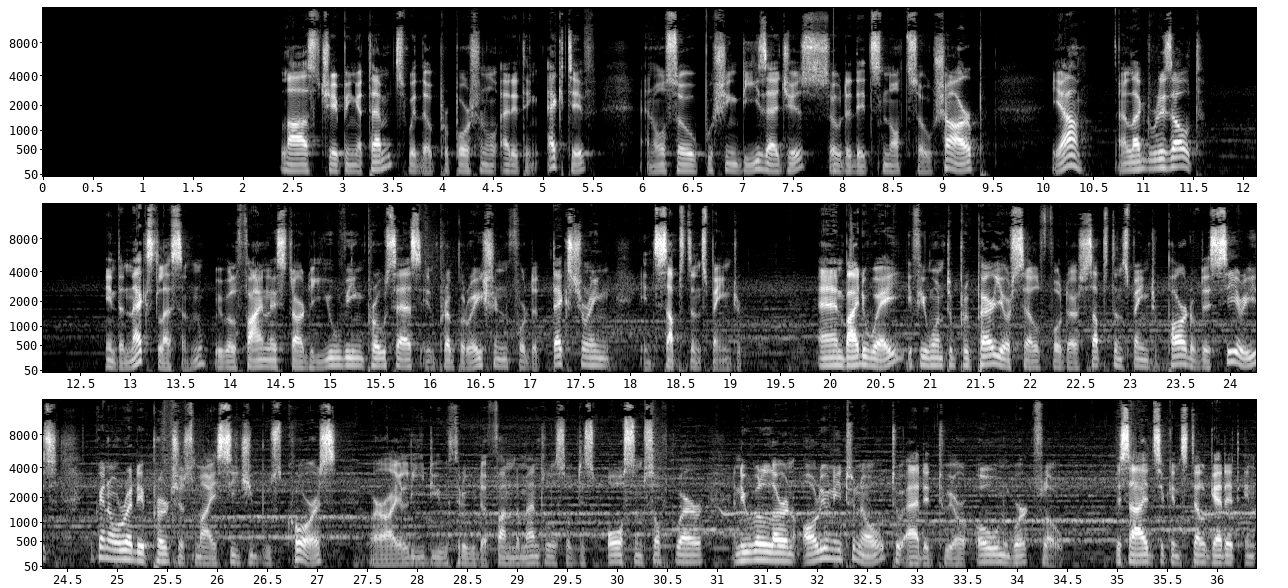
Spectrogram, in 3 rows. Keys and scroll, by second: 0.0-2.7 typing, 1.9 alt+a, 3.9 Tab, 4.1 alt+a, 6.3 Tab, 7.7 Tab, 8.8 typing, 11.0-12.3 typing, 11.8 Tab, 13.6 alt+a, 15.8 Tab, 20.6 Tab, 21.2 Tab, 22.9 alt+a.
